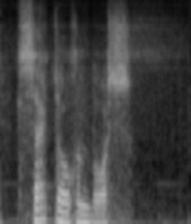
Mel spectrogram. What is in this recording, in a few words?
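"'s-Hertogenbosch", Dutch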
